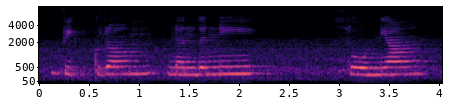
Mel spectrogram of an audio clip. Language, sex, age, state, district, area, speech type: Hindi, female, 45-60, Rajasthan, Jodhpur, urban, spontaneous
